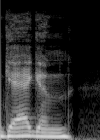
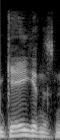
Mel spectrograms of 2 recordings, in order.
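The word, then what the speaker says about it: Gaghan: Now you changed the pronunciation intentionally. – He pulled it out of his can of Dr. Zog's sex wax. – I'm going to sit here and let you besmirch the pronunciation of my best friend Stephen Gagan's name.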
